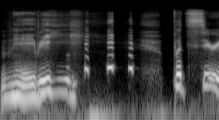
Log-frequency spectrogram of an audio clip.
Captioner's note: laughing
